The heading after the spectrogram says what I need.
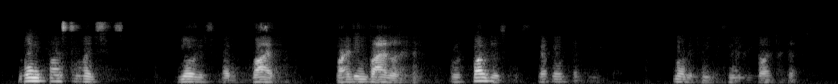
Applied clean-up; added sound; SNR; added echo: neural mask model DeepFilterNet 3.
